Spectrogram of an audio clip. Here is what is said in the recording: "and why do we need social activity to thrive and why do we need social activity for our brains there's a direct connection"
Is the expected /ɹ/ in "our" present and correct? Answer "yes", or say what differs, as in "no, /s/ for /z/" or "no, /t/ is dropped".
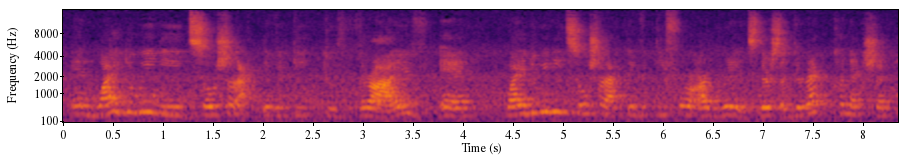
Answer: no, /w/ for /ɹ/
